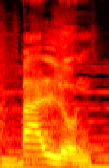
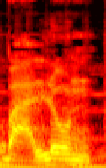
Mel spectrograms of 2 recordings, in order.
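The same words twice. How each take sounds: First: The stress is on the first syllable. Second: The stress is on the last syllable. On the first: The speaker calls it wrong. "Si la llevara en ba, entonces yo diría balón, pero no es así, suena muy raro" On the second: The speaker calls it right. "Su fuerza de voz en, es en lon, porque yo digo balón"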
